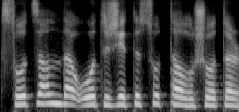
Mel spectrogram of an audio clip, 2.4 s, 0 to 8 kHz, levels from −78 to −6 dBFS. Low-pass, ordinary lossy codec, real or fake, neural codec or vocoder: none; none; fake; codec, 16 kHz, about 1 kbps, DyCAST, with the encoder's durations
